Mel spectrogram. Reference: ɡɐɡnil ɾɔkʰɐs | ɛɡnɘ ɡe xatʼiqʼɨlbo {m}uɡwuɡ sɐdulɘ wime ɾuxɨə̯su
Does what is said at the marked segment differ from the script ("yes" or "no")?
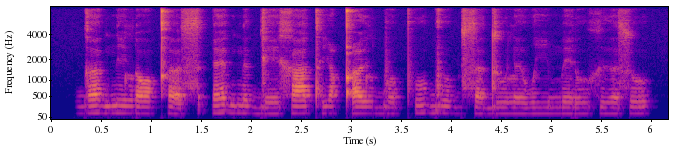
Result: yes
